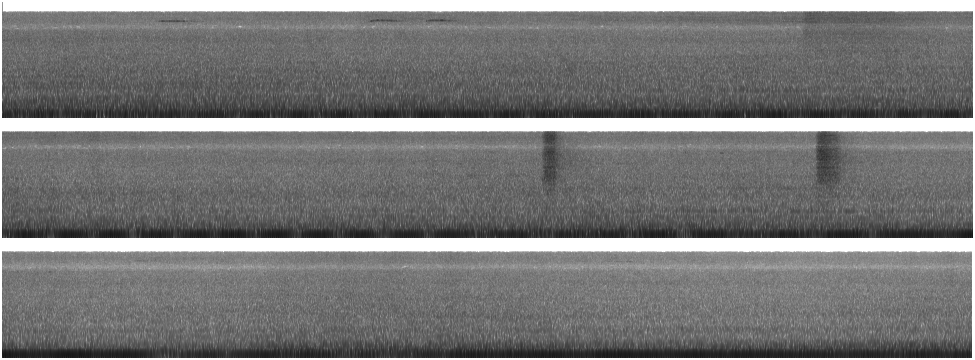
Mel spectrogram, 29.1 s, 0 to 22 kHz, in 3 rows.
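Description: Diesel-hauled passenger train, locomotive QSY5208 with its coaches, pulling out and rolling along the track. A loud, low rumble pulses rapidly, with two brief high-pitched squeaks about halfway through.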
